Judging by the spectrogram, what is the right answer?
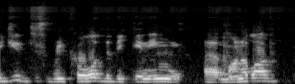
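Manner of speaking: ordinary delivery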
